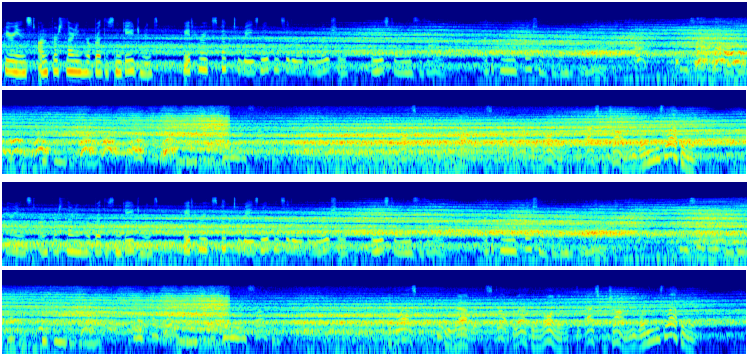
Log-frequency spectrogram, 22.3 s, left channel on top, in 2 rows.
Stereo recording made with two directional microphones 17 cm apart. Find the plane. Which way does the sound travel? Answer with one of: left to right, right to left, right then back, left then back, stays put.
right to left.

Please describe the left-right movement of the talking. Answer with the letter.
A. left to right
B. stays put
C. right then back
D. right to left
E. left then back
C.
